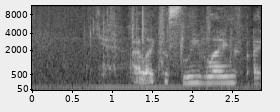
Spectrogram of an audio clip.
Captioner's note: whispers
